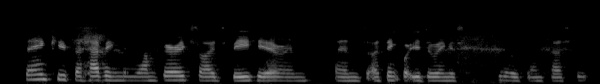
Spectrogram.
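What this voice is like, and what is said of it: Australian accent. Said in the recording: “is not an American. She's from Australia, and I love her accent. ... we don't hear the American part. ... she has this very cool Australian accent”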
